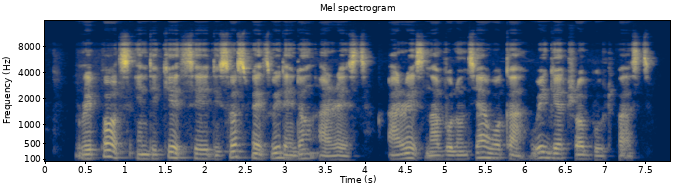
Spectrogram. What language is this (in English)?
Nigerian Pidgin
